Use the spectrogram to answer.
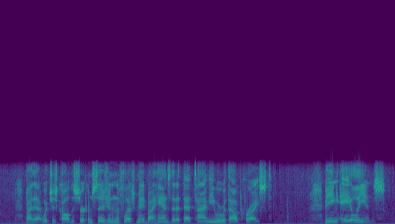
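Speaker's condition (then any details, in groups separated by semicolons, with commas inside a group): No condition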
